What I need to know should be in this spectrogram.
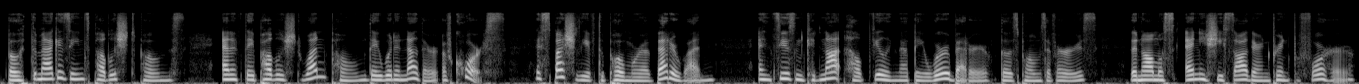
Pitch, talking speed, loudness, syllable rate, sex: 210 Hz, 205 wpm, -19 LUFS, 6.2 syllables/s, female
